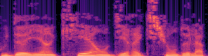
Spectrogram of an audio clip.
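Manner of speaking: plain reading voice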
